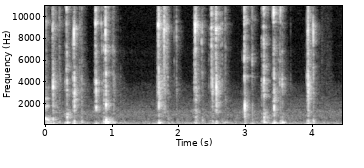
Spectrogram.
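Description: Typing on a computer keyboard: a run of irregular keystrokes, with a short pause about a second in.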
